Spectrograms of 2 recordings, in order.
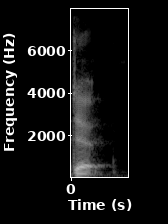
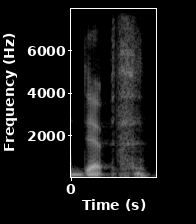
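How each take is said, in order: First: The word ends without a th sound. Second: The word ends with a th sound. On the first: The speaker calls it wrong. "You said depth" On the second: The speaker calls it right. "There's a TH at the end of that word"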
